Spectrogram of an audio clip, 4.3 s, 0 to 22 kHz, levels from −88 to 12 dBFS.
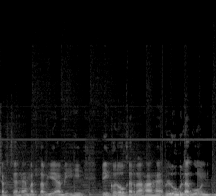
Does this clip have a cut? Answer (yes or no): yes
